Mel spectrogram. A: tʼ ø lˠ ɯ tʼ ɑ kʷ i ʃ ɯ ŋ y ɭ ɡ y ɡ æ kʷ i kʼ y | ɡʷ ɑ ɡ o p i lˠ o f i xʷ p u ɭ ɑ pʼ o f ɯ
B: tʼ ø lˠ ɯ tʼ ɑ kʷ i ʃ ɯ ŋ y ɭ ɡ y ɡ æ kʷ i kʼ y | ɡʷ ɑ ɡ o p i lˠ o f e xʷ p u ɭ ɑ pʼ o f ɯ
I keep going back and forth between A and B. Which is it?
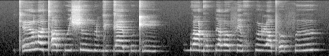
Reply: B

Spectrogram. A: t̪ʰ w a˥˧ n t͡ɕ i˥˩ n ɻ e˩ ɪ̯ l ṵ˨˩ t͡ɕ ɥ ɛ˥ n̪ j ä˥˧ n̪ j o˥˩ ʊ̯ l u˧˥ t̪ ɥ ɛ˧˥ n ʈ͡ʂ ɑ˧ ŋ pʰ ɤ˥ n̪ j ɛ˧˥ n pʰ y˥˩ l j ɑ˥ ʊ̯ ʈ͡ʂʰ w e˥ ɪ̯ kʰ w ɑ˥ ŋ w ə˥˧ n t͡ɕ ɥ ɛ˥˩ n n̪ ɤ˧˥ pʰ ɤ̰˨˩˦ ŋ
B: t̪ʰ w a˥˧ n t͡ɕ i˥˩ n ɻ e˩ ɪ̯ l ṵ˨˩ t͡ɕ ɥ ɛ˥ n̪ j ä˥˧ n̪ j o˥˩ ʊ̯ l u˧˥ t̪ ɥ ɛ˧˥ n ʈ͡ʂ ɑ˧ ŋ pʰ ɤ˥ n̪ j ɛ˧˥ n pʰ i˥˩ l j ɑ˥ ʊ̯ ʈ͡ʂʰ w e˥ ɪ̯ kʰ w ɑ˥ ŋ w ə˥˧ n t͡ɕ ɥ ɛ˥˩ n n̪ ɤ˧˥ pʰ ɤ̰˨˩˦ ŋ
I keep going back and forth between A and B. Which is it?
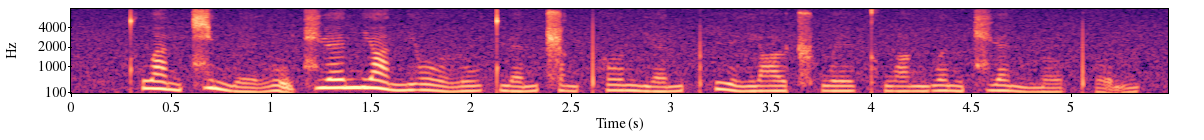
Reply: B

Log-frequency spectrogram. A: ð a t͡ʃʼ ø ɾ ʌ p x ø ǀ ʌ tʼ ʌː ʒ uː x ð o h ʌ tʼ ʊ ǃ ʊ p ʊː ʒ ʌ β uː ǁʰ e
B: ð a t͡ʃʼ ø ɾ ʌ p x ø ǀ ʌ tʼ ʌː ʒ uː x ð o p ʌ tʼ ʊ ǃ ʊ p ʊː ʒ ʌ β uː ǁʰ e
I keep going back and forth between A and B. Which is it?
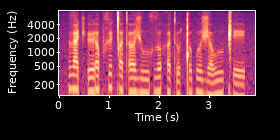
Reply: A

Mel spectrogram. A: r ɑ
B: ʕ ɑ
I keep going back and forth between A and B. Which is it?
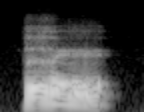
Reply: B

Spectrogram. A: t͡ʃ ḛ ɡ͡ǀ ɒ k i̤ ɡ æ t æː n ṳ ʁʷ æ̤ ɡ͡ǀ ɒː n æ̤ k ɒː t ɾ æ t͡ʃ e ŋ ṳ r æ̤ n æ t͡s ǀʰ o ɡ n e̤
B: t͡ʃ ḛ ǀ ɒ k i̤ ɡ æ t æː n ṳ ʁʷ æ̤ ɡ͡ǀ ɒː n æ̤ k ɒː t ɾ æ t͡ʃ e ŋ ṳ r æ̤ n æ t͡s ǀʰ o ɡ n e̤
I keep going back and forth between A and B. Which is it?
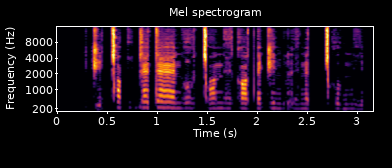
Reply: B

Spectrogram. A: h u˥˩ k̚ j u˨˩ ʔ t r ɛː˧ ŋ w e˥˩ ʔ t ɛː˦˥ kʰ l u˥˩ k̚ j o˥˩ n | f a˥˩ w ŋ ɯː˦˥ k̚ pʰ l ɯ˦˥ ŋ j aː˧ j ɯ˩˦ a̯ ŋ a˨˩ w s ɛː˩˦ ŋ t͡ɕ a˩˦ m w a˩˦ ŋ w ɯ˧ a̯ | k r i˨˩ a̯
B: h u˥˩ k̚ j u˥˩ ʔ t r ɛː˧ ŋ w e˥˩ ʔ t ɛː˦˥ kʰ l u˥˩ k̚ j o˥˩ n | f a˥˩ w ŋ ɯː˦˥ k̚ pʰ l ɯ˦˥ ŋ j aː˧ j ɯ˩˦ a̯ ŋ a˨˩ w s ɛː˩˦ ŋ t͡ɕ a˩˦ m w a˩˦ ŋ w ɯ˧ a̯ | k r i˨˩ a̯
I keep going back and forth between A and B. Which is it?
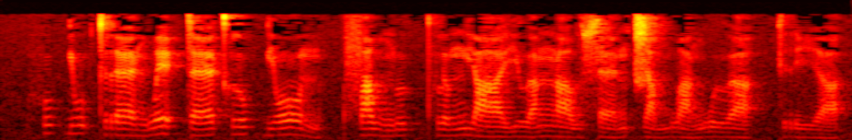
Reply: B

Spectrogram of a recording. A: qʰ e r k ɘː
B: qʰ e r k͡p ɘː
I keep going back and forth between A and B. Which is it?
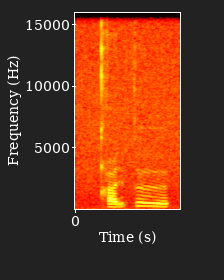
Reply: A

